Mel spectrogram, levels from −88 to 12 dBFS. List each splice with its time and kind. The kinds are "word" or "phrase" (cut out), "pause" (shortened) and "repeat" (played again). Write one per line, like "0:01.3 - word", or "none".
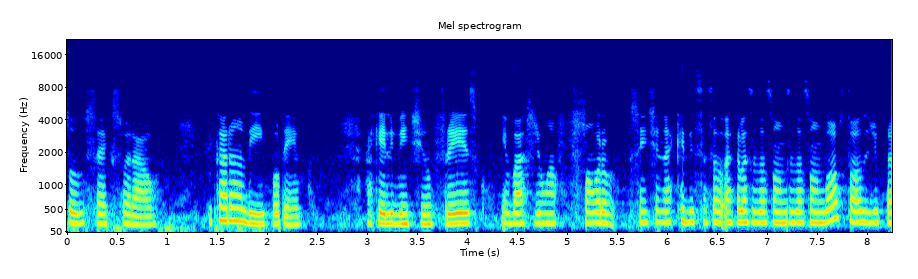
0:02.1 - word
0:04.3 - pause
0:07.2 - repeat

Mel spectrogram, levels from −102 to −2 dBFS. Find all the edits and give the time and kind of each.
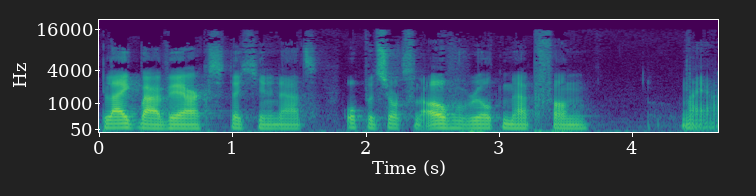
0:01.8 - pause

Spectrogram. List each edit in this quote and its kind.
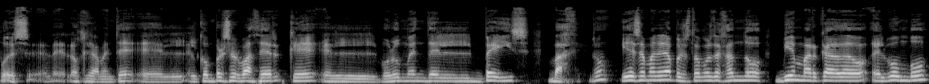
0:05.4 - pause
0:07.7 - pause

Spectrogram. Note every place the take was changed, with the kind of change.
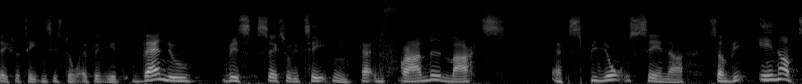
0:03.6 - pause
0:05.6 - word

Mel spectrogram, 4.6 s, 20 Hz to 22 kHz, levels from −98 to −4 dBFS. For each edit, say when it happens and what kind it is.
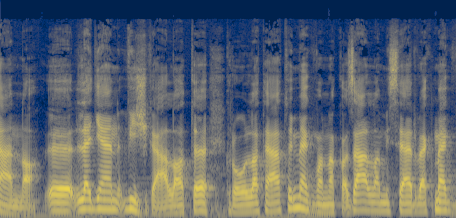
0:02.3 - word

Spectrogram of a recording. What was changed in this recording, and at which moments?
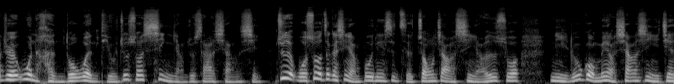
0:02.7 - pause

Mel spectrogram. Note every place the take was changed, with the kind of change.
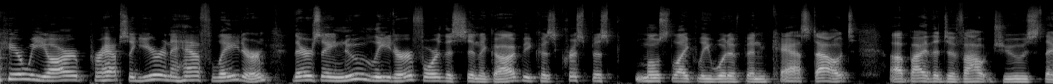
none

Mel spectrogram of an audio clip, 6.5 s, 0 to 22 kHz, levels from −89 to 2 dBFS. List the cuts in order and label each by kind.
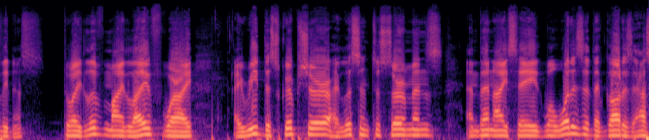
none

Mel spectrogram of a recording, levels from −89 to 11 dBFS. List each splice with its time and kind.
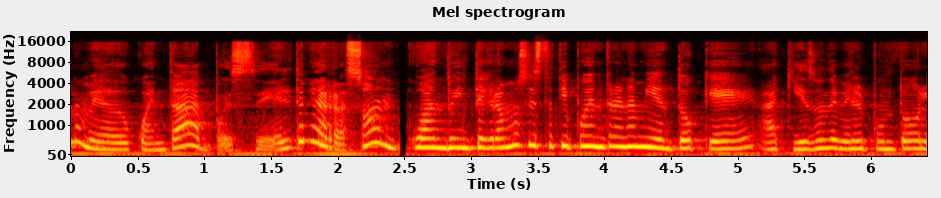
none

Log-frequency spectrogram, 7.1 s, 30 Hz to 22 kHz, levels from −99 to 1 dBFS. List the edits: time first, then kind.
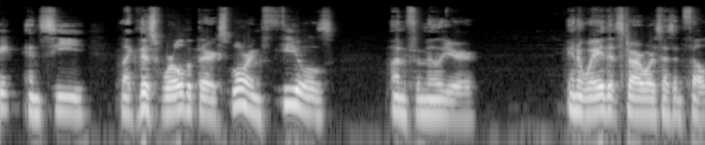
none

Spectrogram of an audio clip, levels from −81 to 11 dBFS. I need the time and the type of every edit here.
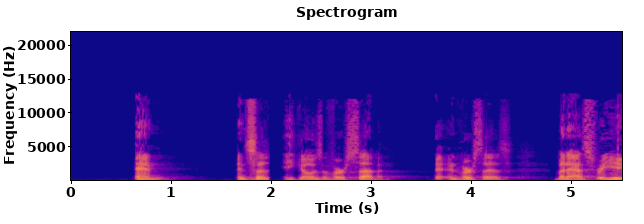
0:02.0 - word
0:02.5 - word
0:04.0 - word

